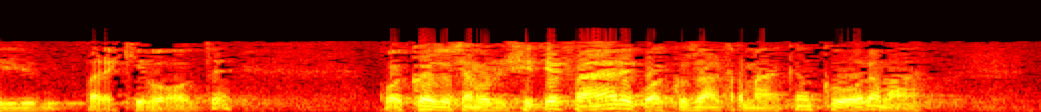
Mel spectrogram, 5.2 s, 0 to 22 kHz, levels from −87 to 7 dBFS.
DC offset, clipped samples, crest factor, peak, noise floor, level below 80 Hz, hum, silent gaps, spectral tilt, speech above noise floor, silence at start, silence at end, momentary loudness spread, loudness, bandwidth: under 0.1%; 0.4%; 12 dB; 0 dBFS; -36 dBFS; -38 dBFS; none; none; -8 dB/octave; 25 dB; 0 s; 0.2 s; 11 LU; -12 LUFS; 8 kHz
